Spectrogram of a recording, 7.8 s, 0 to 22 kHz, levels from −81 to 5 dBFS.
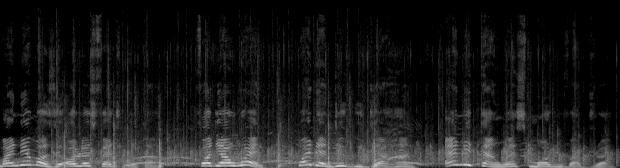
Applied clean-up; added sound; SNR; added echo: none; Applause / Crowd + Run; 12 dB; none.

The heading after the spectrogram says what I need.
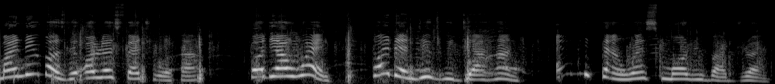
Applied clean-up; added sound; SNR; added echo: neural mask model RNNoise.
